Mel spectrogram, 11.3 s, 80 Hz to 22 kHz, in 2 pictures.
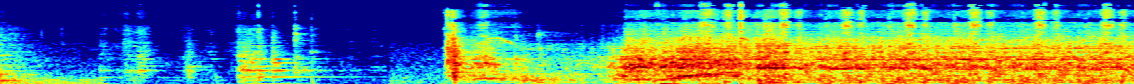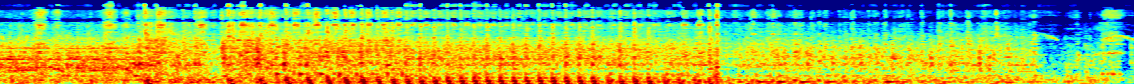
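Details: Toro Groundsmaster 52 just fitted with a replacement vintage Briggs & Stratton 16 hp cast-iron single: slow cranking, then rough, uneven firing for several seconds; only partly running, weak starter suspected.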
